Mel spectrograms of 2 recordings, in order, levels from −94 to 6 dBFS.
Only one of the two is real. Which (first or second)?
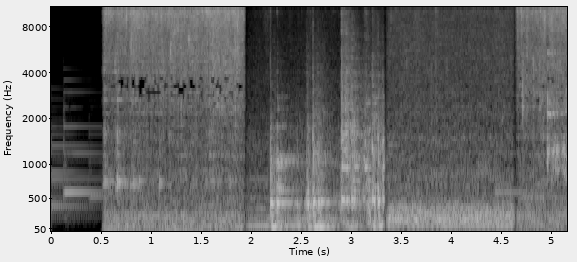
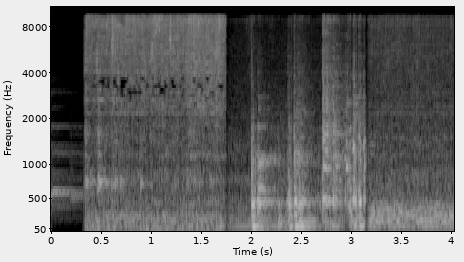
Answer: first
